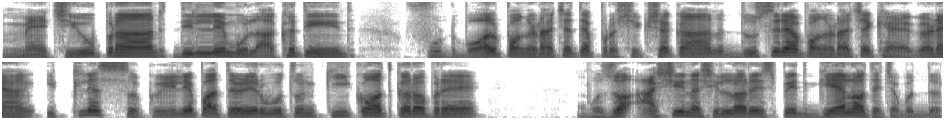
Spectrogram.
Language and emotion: Goan Konkani, disgusted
